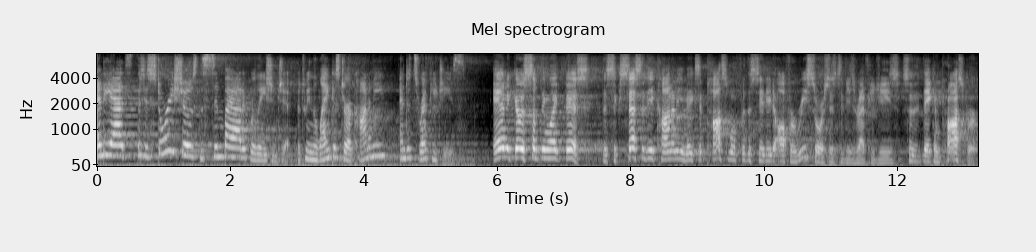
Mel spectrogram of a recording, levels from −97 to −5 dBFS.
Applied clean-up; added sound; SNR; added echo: none; none; none; reverberation time 1.7 s.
